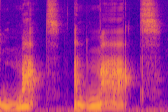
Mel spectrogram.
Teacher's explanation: And suddenly the contrast between these words isn't in the final consonant anymore, but in the vowel length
